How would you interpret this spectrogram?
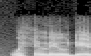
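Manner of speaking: high-pitched nerd impression. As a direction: put on a comedian's high nerdy voice.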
